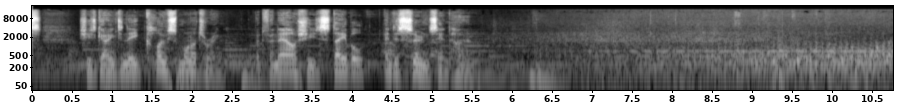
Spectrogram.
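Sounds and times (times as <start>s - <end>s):
speech: 0.0s - 5.7s
helicopter flying overhead with rotor rumble: 6.2s - 10.7s.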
